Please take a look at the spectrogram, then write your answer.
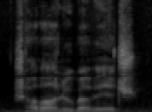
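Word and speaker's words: Chabad Lubavitch: Shabbat Lubavitch. Shabbat Lubavitch. Okay, I said it right.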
